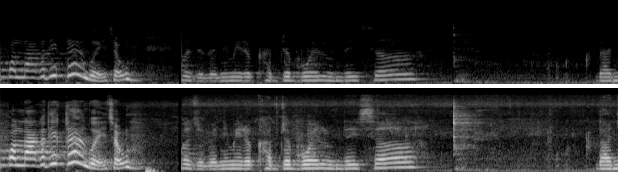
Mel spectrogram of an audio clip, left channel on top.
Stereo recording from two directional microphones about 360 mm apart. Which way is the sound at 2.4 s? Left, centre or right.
Left.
